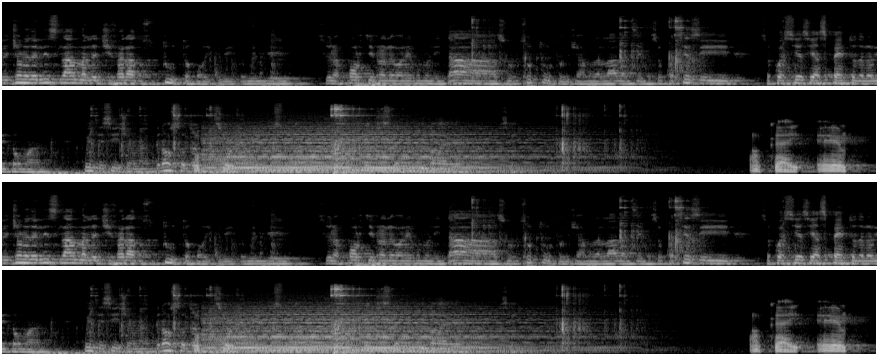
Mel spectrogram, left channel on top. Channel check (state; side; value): identical; both; correlation 1.00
